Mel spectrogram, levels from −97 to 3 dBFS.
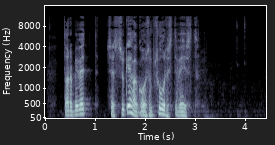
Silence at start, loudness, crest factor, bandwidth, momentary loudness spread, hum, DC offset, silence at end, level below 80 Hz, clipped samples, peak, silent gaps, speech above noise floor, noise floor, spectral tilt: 0.4 s; -23 LUFS; 20 dB; 11.5 kHz; 9 LU; none; under 0.1%; 1.35 s; -62 dBFS; under 0.1%; -6 dBFS; none; 49 dB; -72 dBFS; -6 dB/octave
